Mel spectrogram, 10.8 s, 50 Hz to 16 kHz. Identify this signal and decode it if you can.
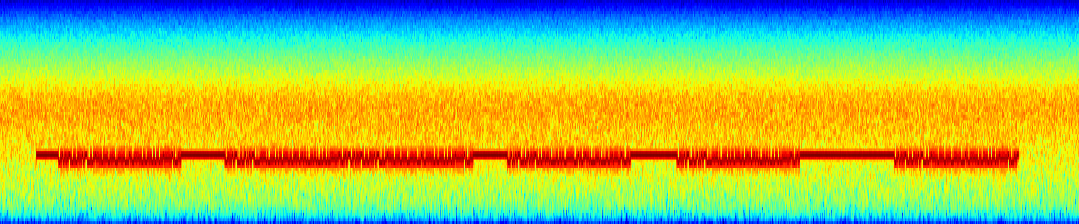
300-baud modem data (Bell 103 tones), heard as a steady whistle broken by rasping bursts, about 300 baud, 200 Hz shift, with phone line noise.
